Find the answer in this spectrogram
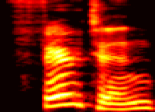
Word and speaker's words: ferten: And Dawson notes that the word fart actually comes from the Old English ferten, V-E-R-T-E-N, with a V sound.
